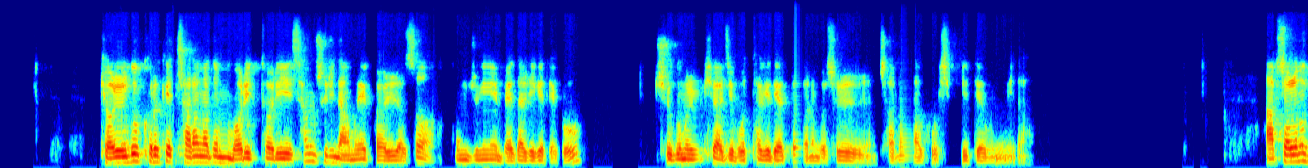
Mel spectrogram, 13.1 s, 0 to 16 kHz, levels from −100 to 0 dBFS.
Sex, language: male, Korean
